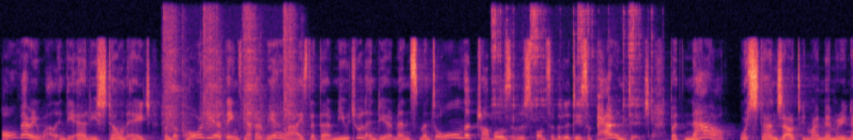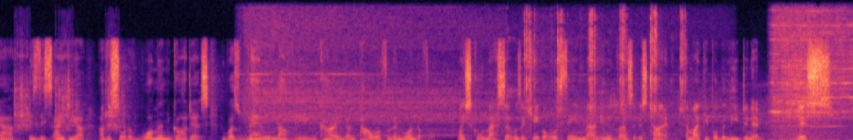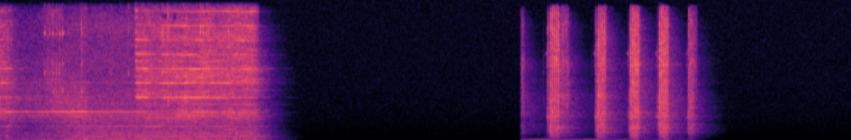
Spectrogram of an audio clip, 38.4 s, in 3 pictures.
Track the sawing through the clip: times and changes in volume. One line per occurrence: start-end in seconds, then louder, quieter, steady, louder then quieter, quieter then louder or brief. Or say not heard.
24.3-29.5 quieter then louder.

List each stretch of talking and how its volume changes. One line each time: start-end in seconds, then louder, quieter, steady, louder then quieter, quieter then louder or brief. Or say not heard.
0.0-25.8 steady.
